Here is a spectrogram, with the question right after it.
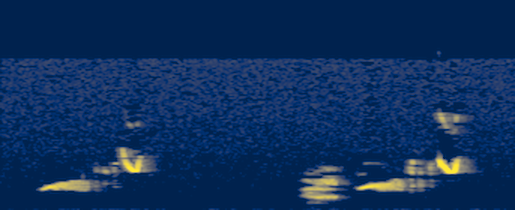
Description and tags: starling bird twitter
A short twittering of a starling bird.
